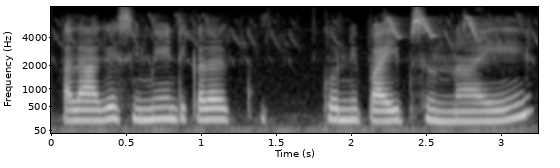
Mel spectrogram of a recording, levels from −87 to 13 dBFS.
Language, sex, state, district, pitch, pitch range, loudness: Telugu, female, Telangana, Mahabubabad, 225 Hz, 210-235 Hz, -14 LUFS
